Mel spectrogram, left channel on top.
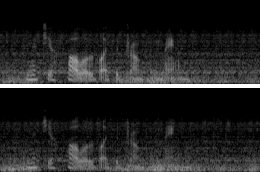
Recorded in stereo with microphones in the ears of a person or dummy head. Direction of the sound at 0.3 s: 35° left (ahead or behind).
